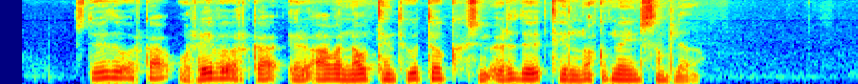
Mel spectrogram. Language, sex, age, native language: Icelandic, male, 30-39, Icelandic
